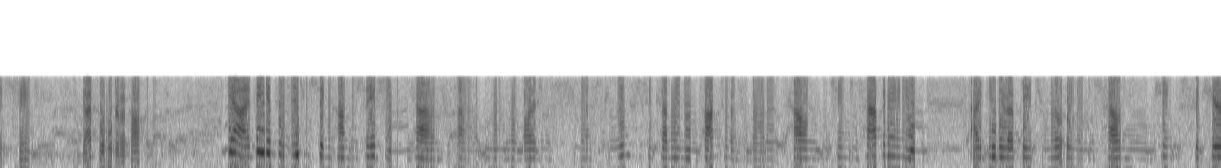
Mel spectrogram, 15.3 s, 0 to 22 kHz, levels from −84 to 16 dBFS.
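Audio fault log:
Throughout: mu-law and A-law mixed up. G.711 A-law speech is decoded as mu-law, so each 8-bit code maps to the wrong level. Loud and soft samples are scrambled and the quietest are lifted well above silence, giving harsh distortion and noise-filled pauses.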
